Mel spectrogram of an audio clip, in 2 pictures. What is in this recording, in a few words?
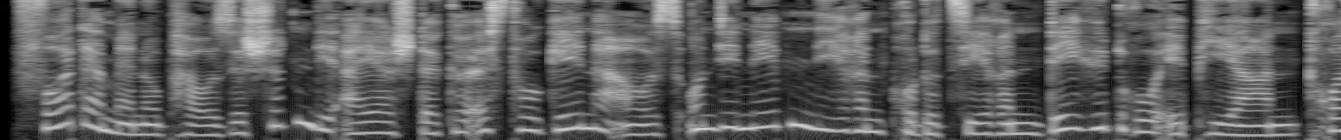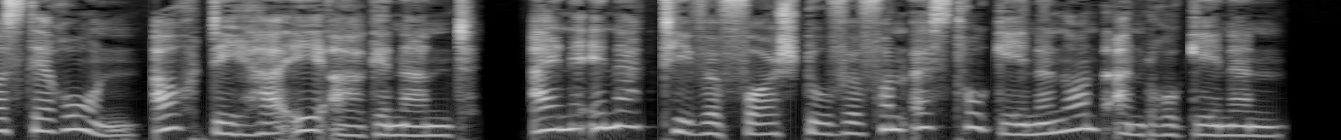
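medical German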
